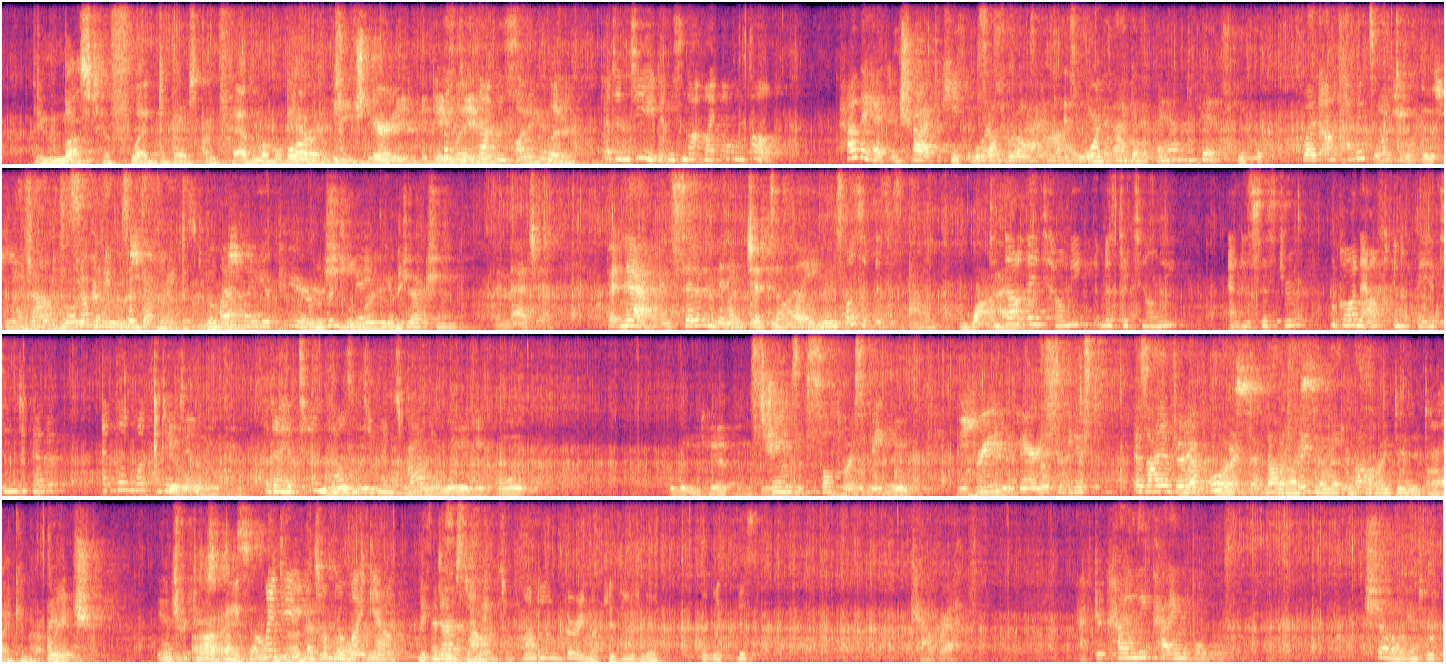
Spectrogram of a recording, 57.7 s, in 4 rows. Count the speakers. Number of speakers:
nine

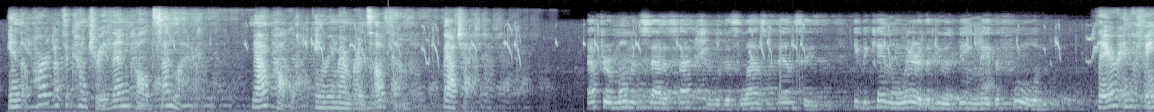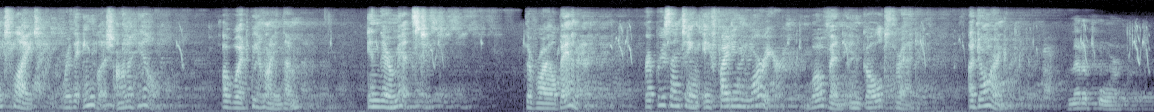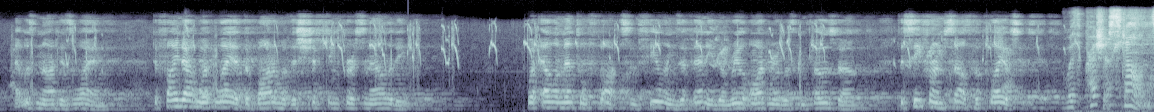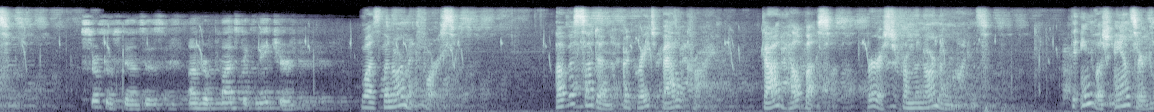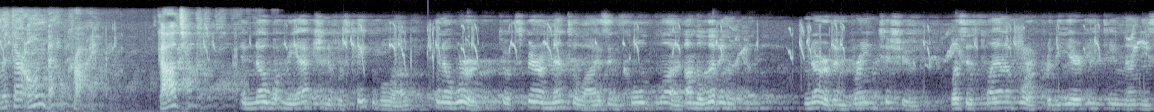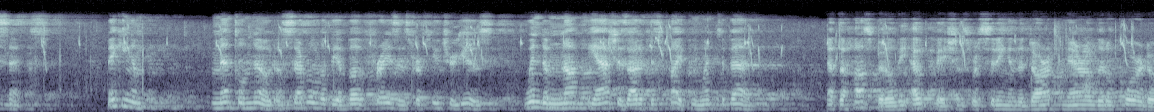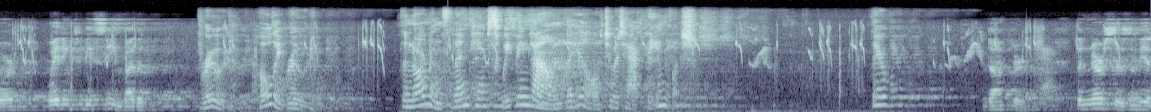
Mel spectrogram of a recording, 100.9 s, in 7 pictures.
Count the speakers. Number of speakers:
two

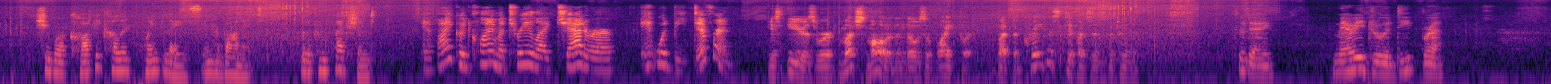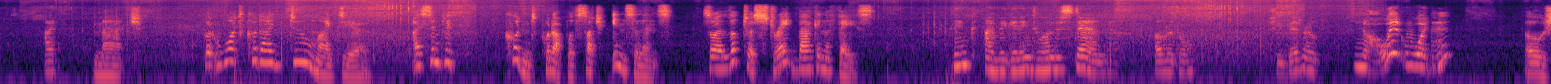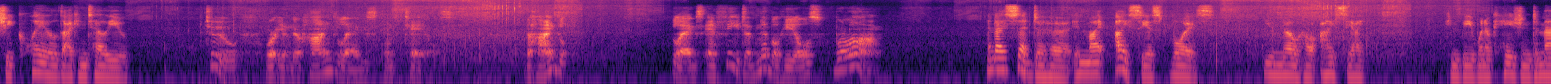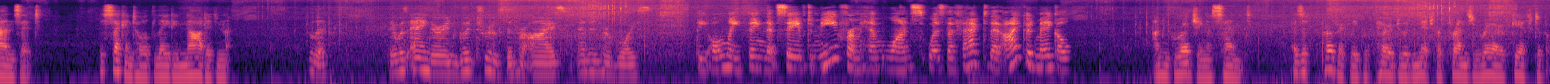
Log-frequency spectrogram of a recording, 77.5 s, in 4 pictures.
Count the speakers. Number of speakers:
four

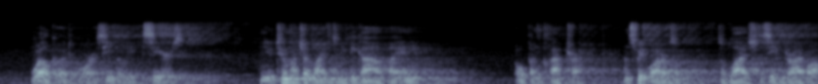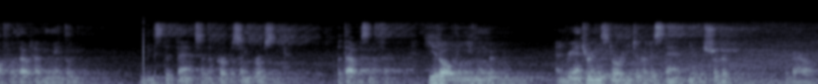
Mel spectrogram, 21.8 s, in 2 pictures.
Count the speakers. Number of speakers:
one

